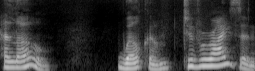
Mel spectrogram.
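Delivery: choppy machine voice, catching between words. Showing the other speaker how the greeting should go, halting Verizon AI greeting. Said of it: "like you're halting a little bit, like A I".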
